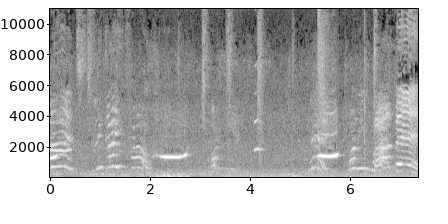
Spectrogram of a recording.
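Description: Sulphur-crested cockatoo giving clear, steady mid-pitched whistles, each about half a second long, between bursts of chatter that sound like voices or mimicked speech.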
